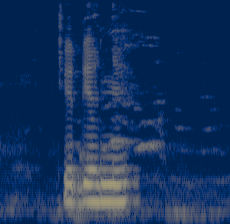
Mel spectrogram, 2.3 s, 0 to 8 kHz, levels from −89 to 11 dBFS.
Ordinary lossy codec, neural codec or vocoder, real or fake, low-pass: none; none; real; none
